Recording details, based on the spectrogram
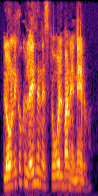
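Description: A man's voice: a little high, lively intonation, racing, fairly bright tone. A man with a Colombian accent, speaking as a caller in a casual, polite, somewhat hesitant and roundabout way. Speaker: caller on a live stream. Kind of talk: casual spoken account.

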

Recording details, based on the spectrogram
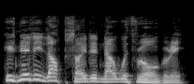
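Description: A man's voice: medium pitch, big pitch swings, brisk, no room sound, studio quality, voice pushed up. A man voicing a jovial, boisterous middle-aged Irish father, hearty and teasing in his banter.

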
